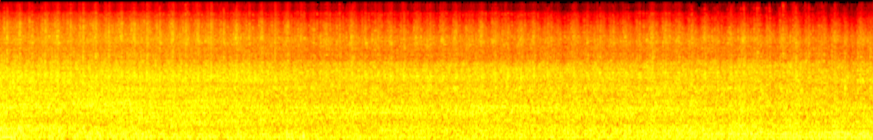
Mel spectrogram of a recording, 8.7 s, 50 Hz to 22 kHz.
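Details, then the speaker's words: 1955 Ford Fairlane Victoria, off the road since 1992, idling through long mufflers before its first drive: steady loose V8 idle with a light, quick tick on top; owner suspects a lifter tick, unconfirmed. "so sounds like bit of a lifter tick maybe I don't know how long it's been since this thing's been ran"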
